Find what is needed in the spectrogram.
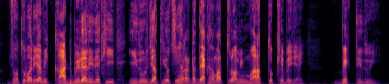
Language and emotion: Bengali, disgusted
